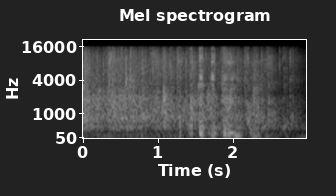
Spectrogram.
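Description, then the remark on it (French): A church audience at Le Sentier in Gatineau claps steadily throughout, applauding the Lord for their church: a dense, fairly loud patter of many hands, with a few voices rising and calling out over the applause. “Oui, applaudissons le Seigneur pour notre Église, le Sentier qui s'implique, qui se mouille.”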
